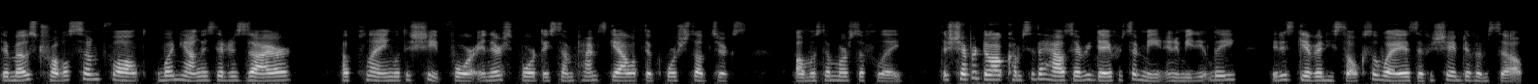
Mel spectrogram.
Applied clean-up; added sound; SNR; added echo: none; none; none; none.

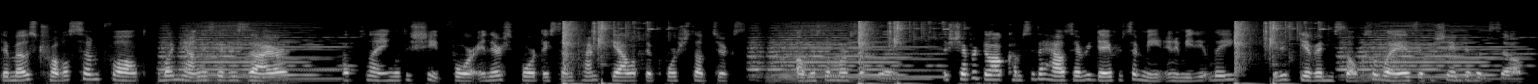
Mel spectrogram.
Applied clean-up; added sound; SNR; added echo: classical method Wiener filter.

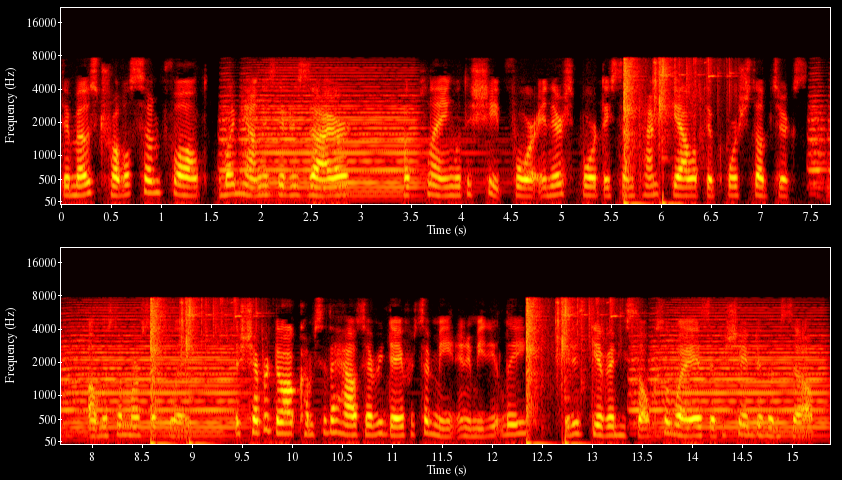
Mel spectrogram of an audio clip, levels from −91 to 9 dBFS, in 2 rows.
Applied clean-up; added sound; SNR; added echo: none; Brass instrument + Shatter; 7 dB; none.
